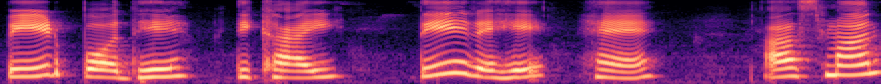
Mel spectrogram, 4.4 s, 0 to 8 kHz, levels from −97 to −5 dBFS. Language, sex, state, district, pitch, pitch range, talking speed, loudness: Hindi, female, Himachal Pradesh, Shimla, 275 Hz, 255-305 Hz, 95 wpm, -14 LUFS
